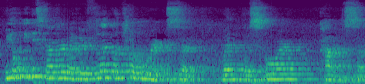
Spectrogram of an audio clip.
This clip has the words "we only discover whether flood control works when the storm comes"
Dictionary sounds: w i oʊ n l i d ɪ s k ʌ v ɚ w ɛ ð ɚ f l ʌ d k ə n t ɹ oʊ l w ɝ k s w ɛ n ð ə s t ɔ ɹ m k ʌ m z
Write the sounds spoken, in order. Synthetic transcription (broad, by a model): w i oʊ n i d ɪ s k ʌ v ɚ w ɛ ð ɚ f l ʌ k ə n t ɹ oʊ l w ɝ k s w ɛ n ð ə s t ɔ ɹ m k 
